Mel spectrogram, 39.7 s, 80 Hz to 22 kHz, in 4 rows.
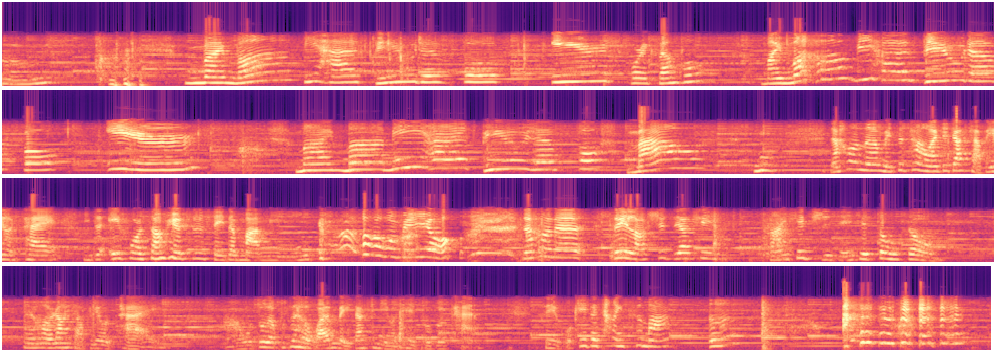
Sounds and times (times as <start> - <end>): Music: 0.0 - 39.6.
